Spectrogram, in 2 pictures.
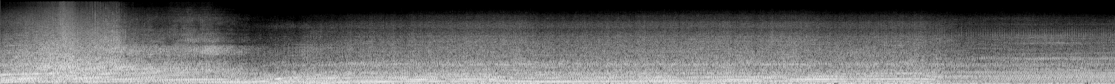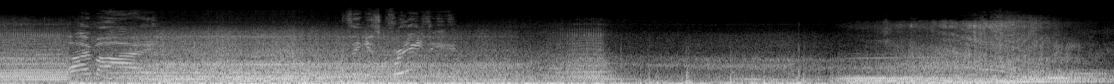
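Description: Supercharged V8 in a Hennessey Venom 775 Ford F-150 racing a RAM TRX, engines roaring and climbing in pitch through gear changes, loud and close, then fading and passing, with people talking over the sound.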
